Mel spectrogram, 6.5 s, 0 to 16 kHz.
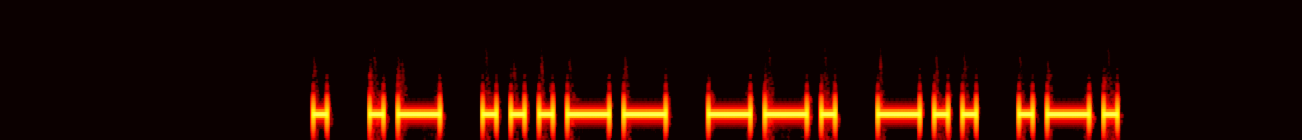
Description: Morse code, heard as a keyed tone, about 17 wpm, 700 Hz. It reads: EA3GDR
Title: DXCC-100 Call Signs - 6 Characters - Repeated 2x - 17wpm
